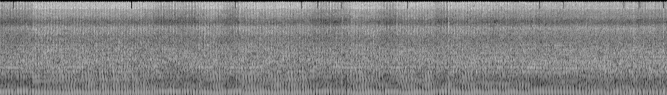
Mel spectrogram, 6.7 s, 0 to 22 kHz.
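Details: 1972 Wheel Horse Raider 12 lawn tractor, stored 15 years in a shed: small single-cylinder screams at high uneven speed, never settling to idle; owner thinks the governor isn't working, revving way too much.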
